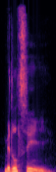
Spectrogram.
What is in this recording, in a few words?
Middle C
